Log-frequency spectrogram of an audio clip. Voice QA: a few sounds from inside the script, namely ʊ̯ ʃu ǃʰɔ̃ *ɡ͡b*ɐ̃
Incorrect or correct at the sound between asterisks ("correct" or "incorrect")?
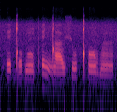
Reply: incorrect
